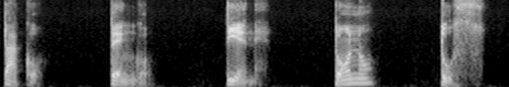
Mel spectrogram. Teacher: consonant T is less explosive in Spanish and is more implosive. This is not taco, but taco instead.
